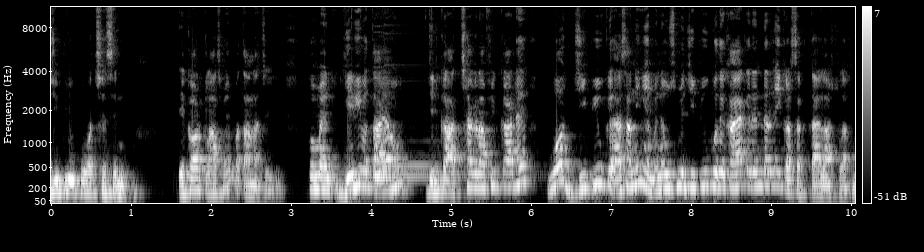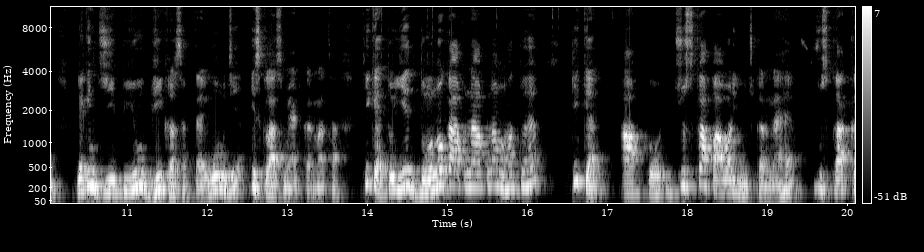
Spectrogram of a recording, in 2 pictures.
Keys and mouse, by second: 4.7 click.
